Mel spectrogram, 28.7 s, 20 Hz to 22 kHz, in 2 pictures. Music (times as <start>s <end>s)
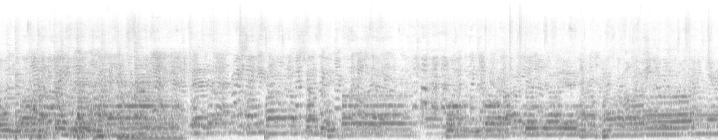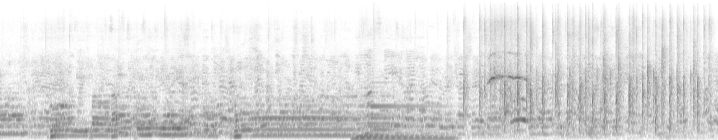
0.0s 3.9s, 5.2s 23.5s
